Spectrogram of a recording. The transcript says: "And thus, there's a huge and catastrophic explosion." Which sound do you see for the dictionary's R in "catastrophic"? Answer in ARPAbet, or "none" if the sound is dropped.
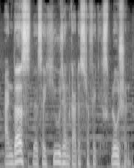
R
